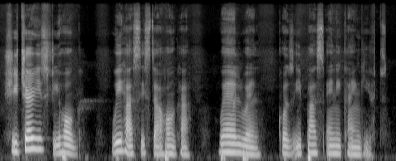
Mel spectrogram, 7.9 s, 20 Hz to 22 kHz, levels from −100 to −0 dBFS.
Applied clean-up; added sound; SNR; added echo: none; none; none; none.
